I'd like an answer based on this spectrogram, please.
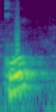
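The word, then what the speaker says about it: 九: Outro número que também costuma se evitar é o número 9, que pronuncia-se Ku e lembra muito o sofrimento.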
